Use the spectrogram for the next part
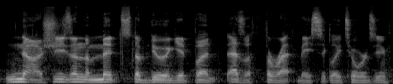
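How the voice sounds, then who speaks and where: A man's voice: fairly low pitch, fairly quick, bright, forceful tone, soft background music. A man running a tabletop game as game master, improvising narration in an informal, sweary way.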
